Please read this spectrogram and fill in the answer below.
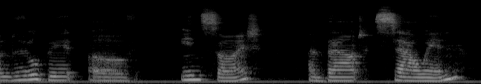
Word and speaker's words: Samhain: Now we are going to get a little bit of insight about Sen or Sam Hayne as it's spelled S A M H A I N which really is the uh more traditional I guess older type of celebration.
